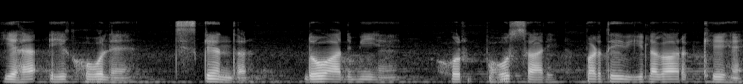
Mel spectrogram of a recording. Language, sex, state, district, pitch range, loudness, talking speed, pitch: Hindi, male, Uttar Pradesh, Saharanpur, 115-125 Hz, -19 LUFS, 135 wpm, 120 Hz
